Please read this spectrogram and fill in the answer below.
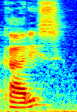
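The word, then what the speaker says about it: χάρις: si la palabra gracia viene del griego que dice chaves pero bueno se pronuncia cariz y significa gratis significa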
